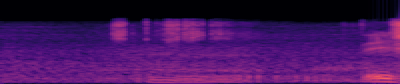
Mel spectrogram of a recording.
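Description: A man's voice: a brief, low, mumbled half-word or hesitation about half a second in, over faint steady hiss, and then he starts speaking near the end.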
